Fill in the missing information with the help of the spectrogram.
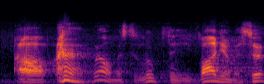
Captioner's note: ahem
